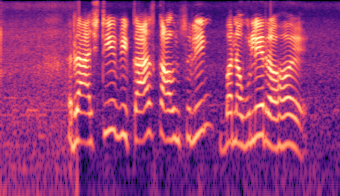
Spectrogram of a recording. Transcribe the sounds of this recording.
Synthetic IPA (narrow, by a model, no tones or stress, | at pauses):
ɾaʈɾijəʋikaskaunslĩŋɡbənəʋleɾəɦə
